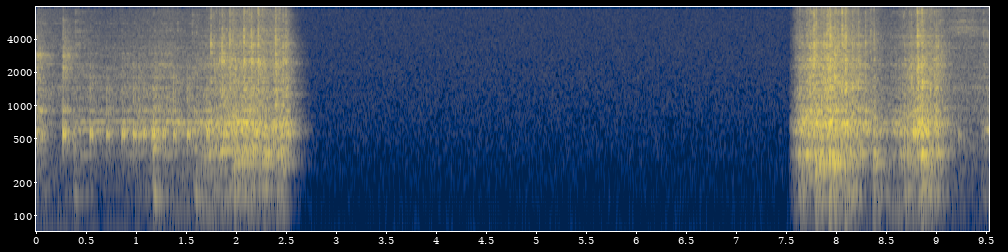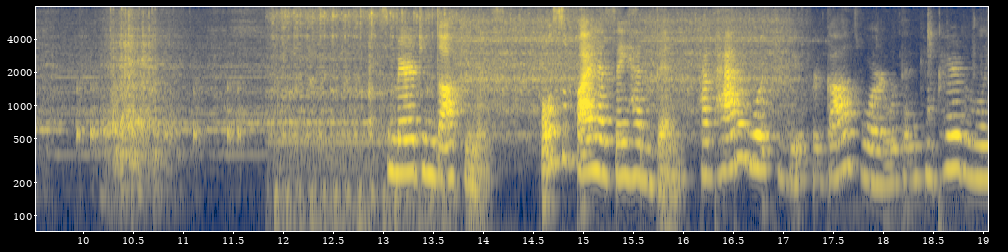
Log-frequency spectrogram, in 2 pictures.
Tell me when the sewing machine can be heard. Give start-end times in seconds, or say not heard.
0.0-2.5, 7.5-19.0.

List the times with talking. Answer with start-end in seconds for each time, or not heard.
12.9-19.0.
